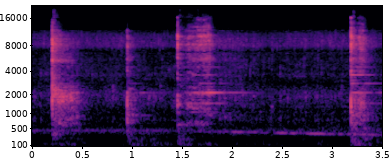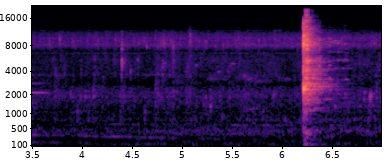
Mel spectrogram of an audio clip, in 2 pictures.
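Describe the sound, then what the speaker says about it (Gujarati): A spoon stirs dried cowpea curry in a pot on a gas stove, with a few sharp metal clinks and scrapes against the pan spaced irregularly over faint liquid bubbling, quiet and close. "કરી નાખો મિક્સ બધું."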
